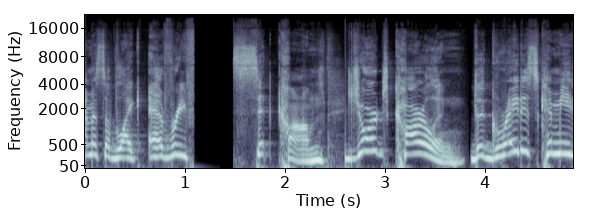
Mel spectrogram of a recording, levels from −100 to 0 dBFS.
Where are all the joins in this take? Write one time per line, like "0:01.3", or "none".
0:02.6
0:03.7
